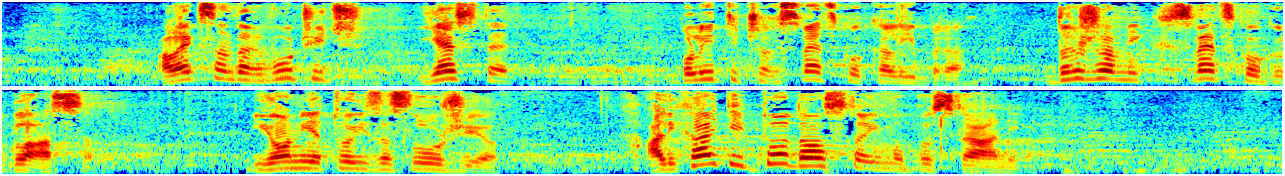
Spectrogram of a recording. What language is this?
Serbian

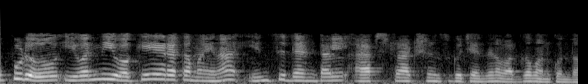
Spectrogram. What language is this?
Telugu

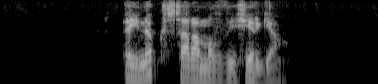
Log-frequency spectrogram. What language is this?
Kabyle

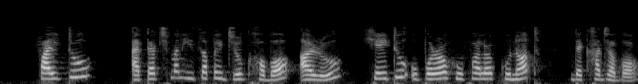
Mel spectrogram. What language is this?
Assamese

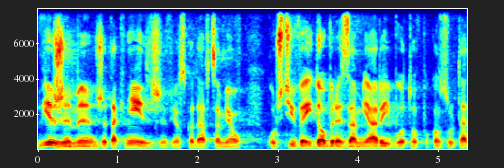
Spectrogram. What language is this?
Polish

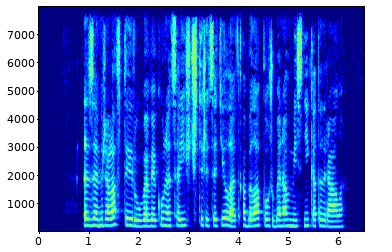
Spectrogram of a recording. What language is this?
Czech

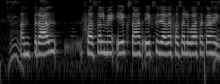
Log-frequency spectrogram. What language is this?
Magahi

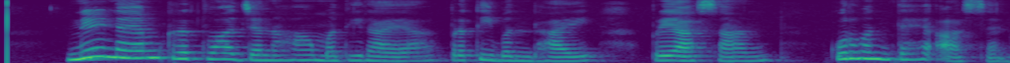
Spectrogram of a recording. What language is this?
Sanskrit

